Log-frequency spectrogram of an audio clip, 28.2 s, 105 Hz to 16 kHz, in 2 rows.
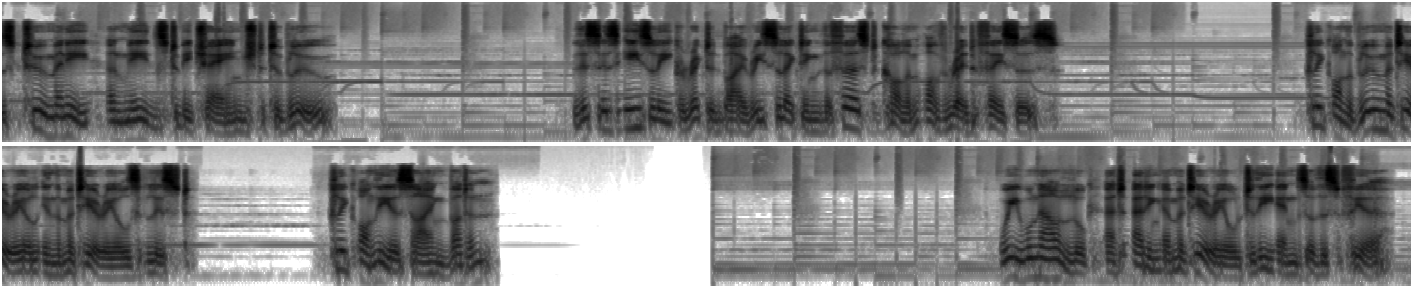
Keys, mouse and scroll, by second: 2.5-6.3 middle drag, 8.5 alt+click, 10.4 alt+click, 14.1-15.7 scroll up 4, 15.7 click, 19.2 click, 22.3 click, 25.4-27.7 middle drag.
